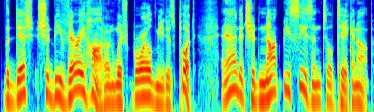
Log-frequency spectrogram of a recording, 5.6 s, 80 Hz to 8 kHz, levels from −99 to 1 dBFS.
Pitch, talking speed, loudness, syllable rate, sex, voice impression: 140 Hz, 225 wpm, -17 LUFS, 5.1 syllables/s, male, masculine, adult-like, slightly cool, slightly refreshing, sincere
